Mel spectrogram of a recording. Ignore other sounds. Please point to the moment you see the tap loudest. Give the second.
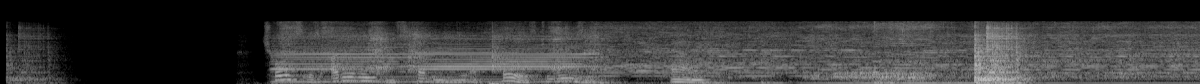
9 s.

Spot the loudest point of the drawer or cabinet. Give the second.
10 s.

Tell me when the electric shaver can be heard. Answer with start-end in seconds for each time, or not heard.
2.7-11.9.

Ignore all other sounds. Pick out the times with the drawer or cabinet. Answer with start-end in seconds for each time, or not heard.
0.1-0.6, 5.5-5.9, 9.7-10.3.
